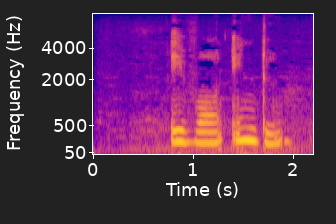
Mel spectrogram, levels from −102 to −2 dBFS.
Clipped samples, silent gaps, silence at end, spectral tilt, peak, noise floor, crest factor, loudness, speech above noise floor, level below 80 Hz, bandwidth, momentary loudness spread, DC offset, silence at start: under 0.1%; none; 0.2 s; -8 dB/octave; -8 dBFS; -52 dBFS; 14 dB; -21 LUFS; 32 dB; -50 dBFS; 7 kHz; 10 LU; under 0.1%; 0.75 s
